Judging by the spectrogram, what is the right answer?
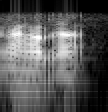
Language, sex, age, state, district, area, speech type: Malayalam, male, 30-45, Kerala, Kottayam, rural, conversation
